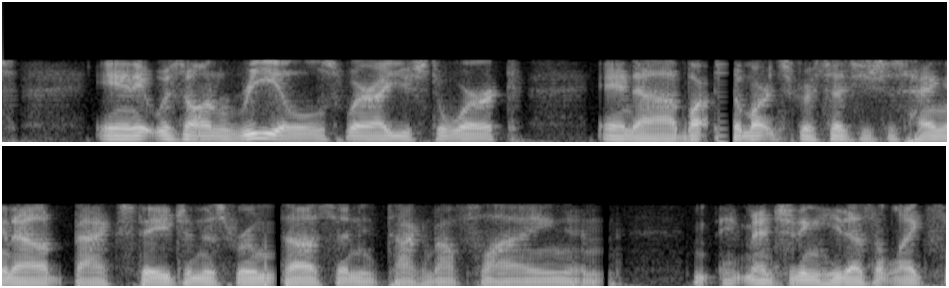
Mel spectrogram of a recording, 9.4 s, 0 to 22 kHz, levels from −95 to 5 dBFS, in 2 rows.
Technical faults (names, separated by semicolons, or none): packet loss with pitch repetition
